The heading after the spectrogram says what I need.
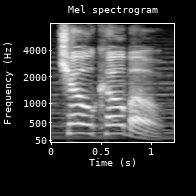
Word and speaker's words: Chocobo: Do you say chobbo or do you say chocoo Jesus? Choke a bow. Choke a bow. Chocobo.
